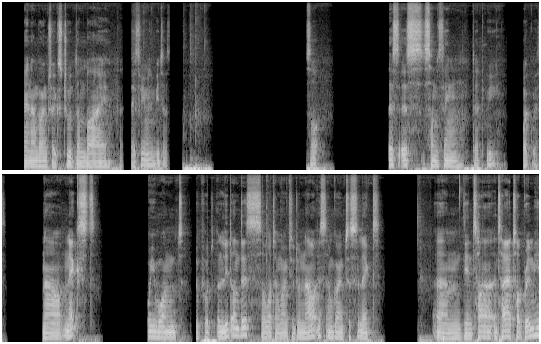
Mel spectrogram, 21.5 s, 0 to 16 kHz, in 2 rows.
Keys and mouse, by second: 3.7 e, 3.9 g, 6.1 Tab, 16.1 Tab, 17.9 KP_1.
